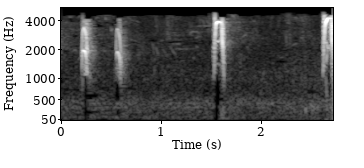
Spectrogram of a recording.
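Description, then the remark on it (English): A sparrow double-scratches through dry leaf litter while foraging on the ground, in short, crisp rustling bursts. A quick pair comes first, then two more separated scrapes, fairly quiet, with no voices. “does this twice in rapid succession, in a behavior so distinctive of sparrows that it has a special name, the double scratch.”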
